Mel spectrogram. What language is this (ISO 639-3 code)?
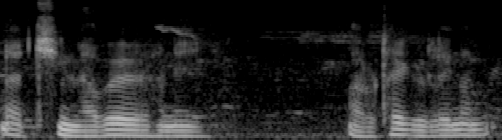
brx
